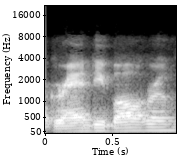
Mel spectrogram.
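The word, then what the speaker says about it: Grande Ballroom: a famous club called Grandi Ballroom or Grandi Ballroom some people pronounce it.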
